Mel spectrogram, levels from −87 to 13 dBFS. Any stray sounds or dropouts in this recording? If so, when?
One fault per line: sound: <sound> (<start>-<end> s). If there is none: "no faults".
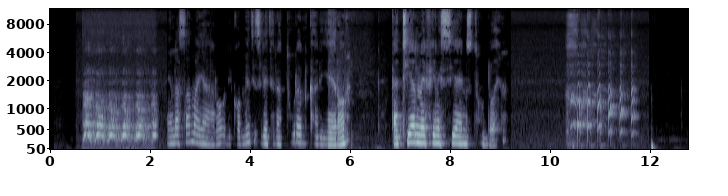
sound: bark (0.6-2.2 s)
sound: laugh (10.3-11.8 s)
